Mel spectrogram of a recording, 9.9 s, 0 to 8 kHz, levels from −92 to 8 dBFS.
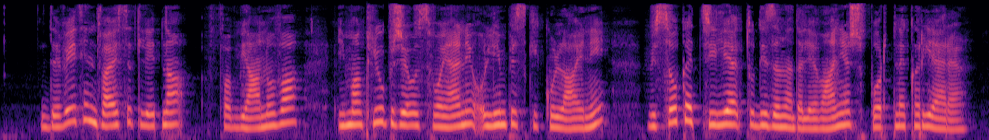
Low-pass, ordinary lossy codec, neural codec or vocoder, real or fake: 7.2 kHz; AAC, 32 kbps; codec, 16 kHz, 16 kbps, FreqCodec, larger model; fake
